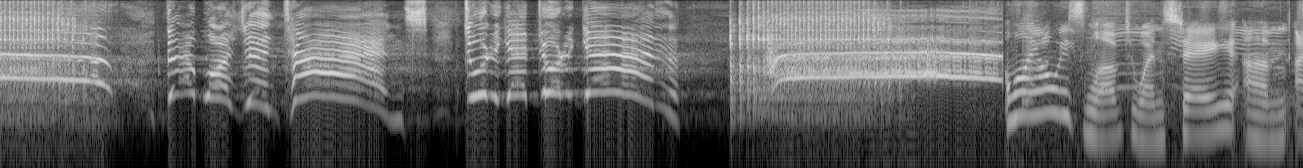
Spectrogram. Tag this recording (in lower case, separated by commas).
music, speech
